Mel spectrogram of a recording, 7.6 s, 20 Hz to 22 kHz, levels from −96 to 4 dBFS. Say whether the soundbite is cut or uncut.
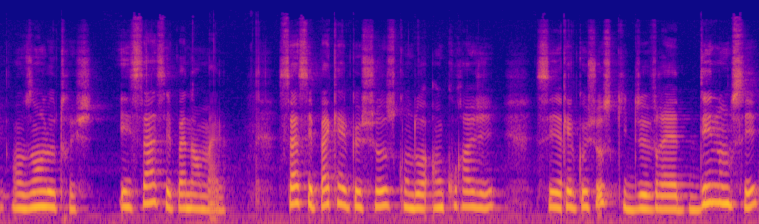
cut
